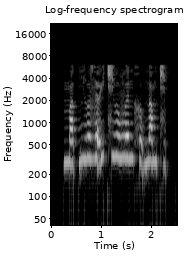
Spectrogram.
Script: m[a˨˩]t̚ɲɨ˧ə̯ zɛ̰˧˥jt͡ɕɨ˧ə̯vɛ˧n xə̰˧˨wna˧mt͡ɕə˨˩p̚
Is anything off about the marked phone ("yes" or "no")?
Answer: no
